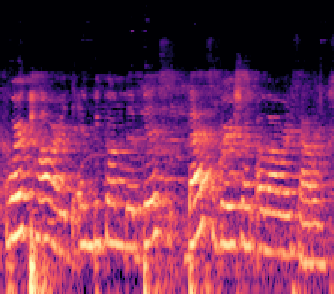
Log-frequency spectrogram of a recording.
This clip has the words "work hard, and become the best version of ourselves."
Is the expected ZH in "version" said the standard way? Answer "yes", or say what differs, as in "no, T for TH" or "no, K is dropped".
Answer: no, SH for ZH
